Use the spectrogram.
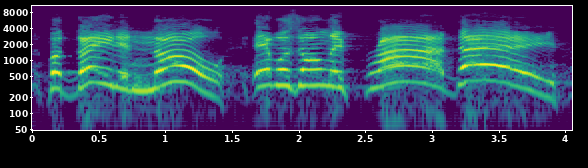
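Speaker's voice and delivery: high, building to a slow shout on Sunday's coming; preaching at full force. Shown as a demonstration. Leading the congregation in call-and-response preaching, rising to a shout. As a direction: climb and roar the last line. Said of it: "Let's try it one more time here".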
